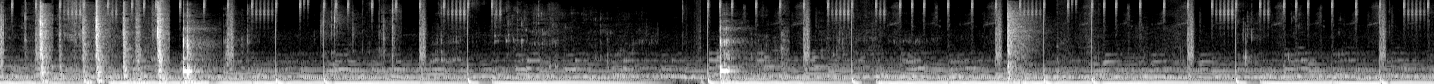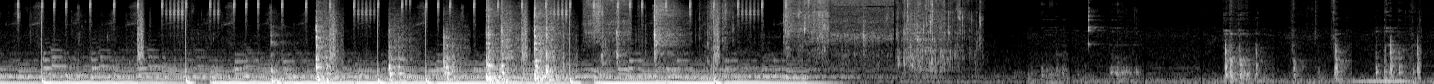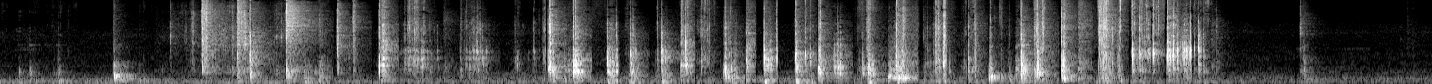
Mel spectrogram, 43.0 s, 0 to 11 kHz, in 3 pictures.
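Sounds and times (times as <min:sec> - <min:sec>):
plastic boxes clicking and knocking: 0:00.0 - 0:02.3, 0:17.5 - 0:20.1, 0:30.6 - 0:40.9.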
